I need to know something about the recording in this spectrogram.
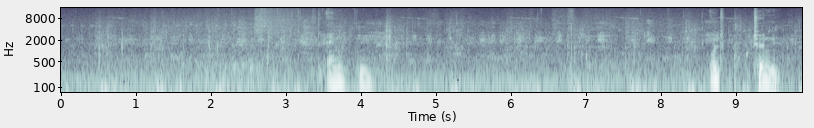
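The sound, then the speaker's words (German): Turkeys call in a poultry enclosure, with two clusters of loud, warbling gobbles, one midway and another near the end, rising over a steady, rustling outdoor background. “Das sind Truthühner.”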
